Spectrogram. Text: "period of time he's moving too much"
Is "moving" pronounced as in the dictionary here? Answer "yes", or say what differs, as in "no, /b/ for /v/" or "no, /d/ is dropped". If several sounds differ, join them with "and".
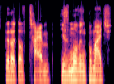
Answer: yes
